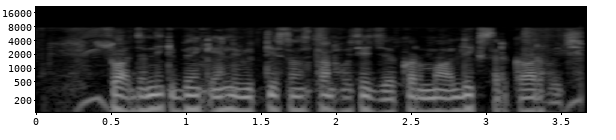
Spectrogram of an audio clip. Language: Maithili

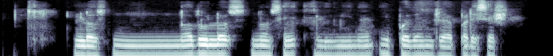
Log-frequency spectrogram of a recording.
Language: Spanish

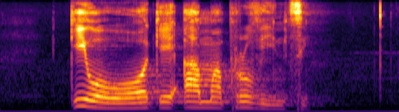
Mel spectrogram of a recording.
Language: South Ndebele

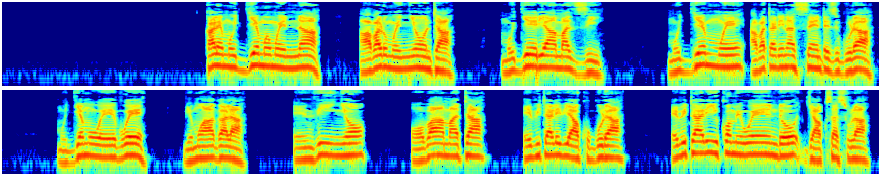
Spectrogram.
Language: Ganda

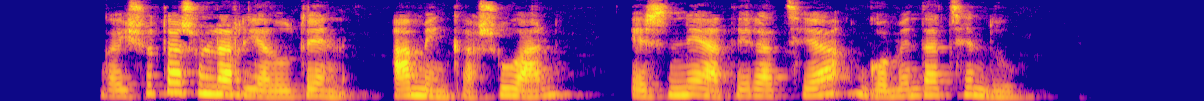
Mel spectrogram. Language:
Basque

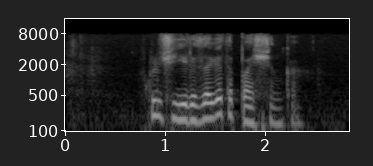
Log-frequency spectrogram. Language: Russian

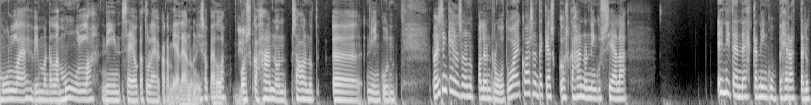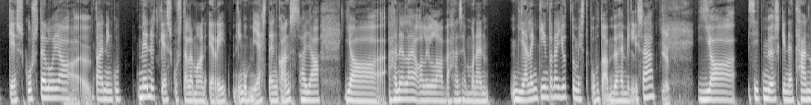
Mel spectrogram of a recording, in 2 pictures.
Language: Finnish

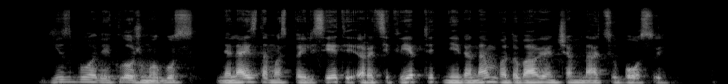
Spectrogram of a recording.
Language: Lithuanian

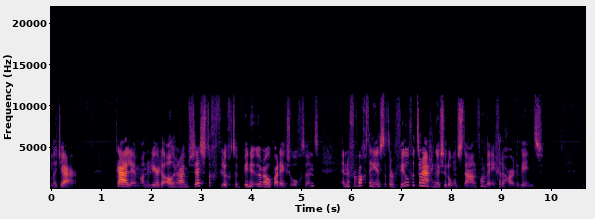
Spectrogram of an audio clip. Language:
Dutch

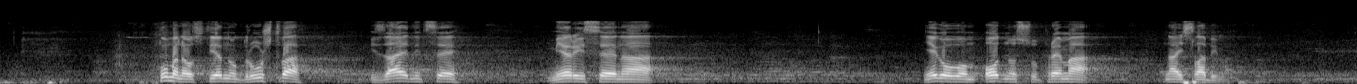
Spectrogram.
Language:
Serbian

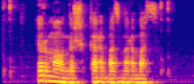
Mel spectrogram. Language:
Mari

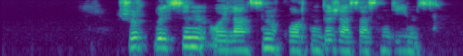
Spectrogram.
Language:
Kazakh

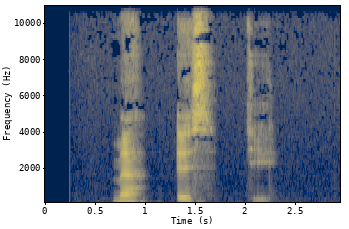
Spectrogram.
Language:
Bashkir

